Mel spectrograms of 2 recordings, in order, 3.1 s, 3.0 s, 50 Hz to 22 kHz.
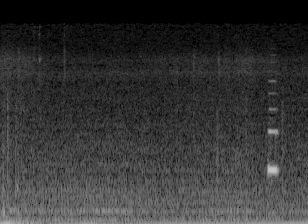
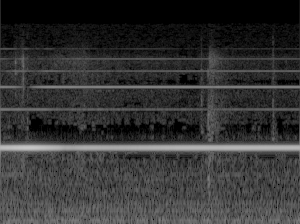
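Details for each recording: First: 2000 BMW E39 M5 reversing toward a garage wall after a rear PDC ultrasonic sensor replacement: beeps quicken as it nears, then go solid within about a foot; parking sensors working properly. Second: 2000 BMW E39 M5, key in the second position with the engine off and reverse engaged: a single steady high beep of about three seconds as the park distance control warns that a rear ultrasonic PDC sensor is faulty.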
